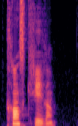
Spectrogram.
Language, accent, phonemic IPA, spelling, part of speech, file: French, France, /tʁɑ̃s.kʁiʁ/, transcrire, verb, LL-Q150 (fra)-transcrire.wav
- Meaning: to transcribe (all senses)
